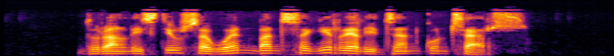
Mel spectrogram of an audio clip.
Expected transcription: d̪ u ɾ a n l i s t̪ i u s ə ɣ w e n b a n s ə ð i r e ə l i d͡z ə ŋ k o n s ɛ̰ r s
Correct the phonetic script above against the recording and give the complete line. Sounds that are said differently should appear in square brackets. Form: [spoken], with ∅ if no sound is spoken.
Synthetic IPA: d̪ u ɾ a n l i s t̪ i [w] s ə ɣ w e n b a n s ə [ɣ] i r e ə l i d͡z [a] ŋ k [u] n s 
